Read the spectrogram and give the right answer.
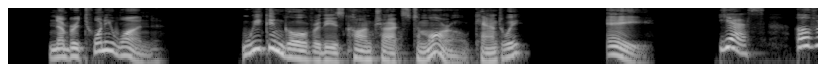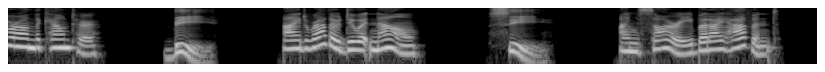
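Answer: B: I'd rather do it now.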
